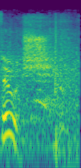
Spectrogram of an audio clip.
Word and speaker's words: Tausch: I think we've both been saying her name wrong. They're saying Thusch Really? at the scorer's desk.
